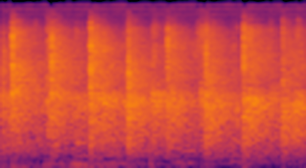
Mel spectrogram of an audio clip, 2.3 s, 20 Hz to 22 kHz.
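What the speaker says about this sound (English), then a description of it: "Round of applause, guys." Sparse clapping from a small audience at a Web3 development panel in Milan, about eight distinct hand claps at uneven intervals, fairly close and light rather than a full ovation.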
